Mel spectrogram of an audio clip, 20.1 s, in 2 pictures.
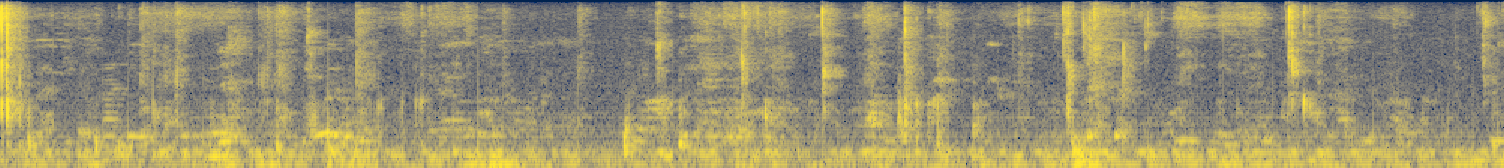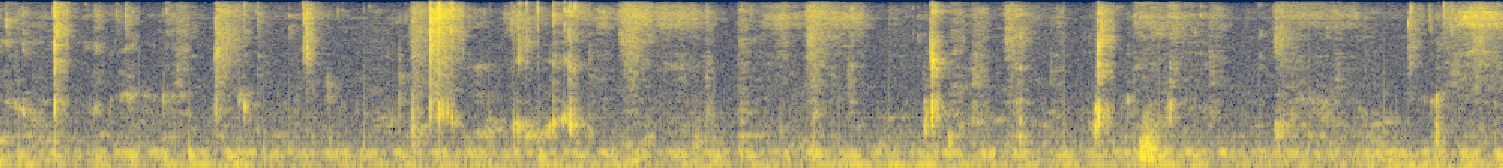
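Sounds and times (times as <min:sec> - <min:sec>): wet crunchy chewing: 0:09.8 - 0:14.1, 0:15.5 - 0:18.7.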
